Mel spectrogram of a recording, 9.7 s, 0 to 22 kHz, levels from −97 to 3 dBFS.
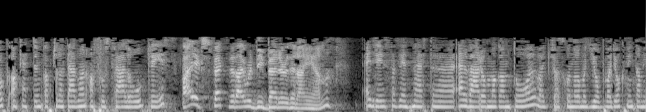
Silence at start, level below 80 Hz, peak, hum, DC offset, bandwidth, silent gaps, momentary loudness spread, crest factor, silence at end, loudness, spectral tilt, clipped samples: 0 s; -30 dBFS; 0 dBFS; none; 0.1%; 5.8 kHz; none; 6 LU; 16 dB; 0 s; -16 LUFS; -10 dB/octave; under 0.1%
